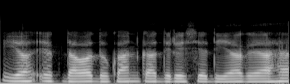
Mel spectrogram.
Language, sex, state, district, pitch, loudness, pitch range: Hindi, male, Jharkhand, Palamu, 135 Hz, -17 LUFS, 130-140 Hz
